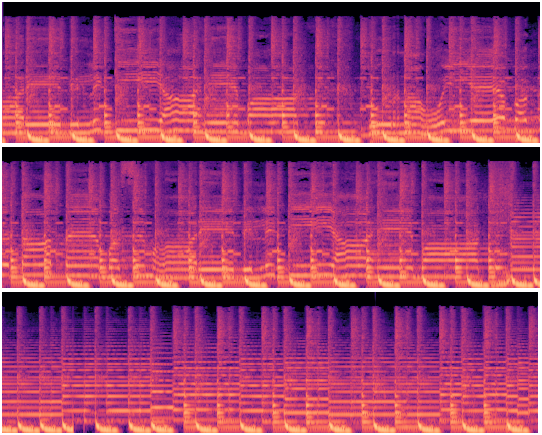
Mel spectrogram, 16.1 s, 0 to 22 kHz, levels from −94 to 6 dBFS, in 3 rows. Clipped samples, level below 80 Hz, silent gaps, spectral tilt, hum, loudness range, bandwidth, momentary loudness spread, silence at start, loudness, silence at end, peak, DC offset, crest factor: under 0.1%; -16 dBFS; none; -5.5 dB/octave; none; 0 LU; 15.5 kHz; 2 LU; 0 s; -13 LUFS; 0 s; 0 dBFS; under 0.1%; 12 dB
